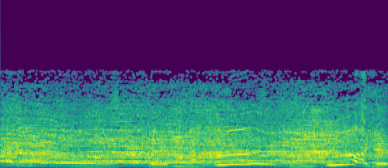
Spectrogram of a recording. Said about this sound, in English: Now, was the booing because he was reading the lyrics from his phone?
